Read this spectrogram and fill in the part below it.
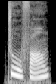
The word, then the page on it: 住房: zhù fáng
